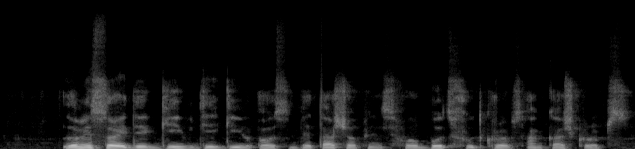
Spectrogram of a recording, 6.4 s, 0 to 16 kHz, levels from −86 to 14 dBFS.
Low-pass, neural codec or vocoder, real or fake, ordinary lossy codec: 14.4 kHz; codec, 44.1 kHz, 7.8 kbps, DAC; fake; none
